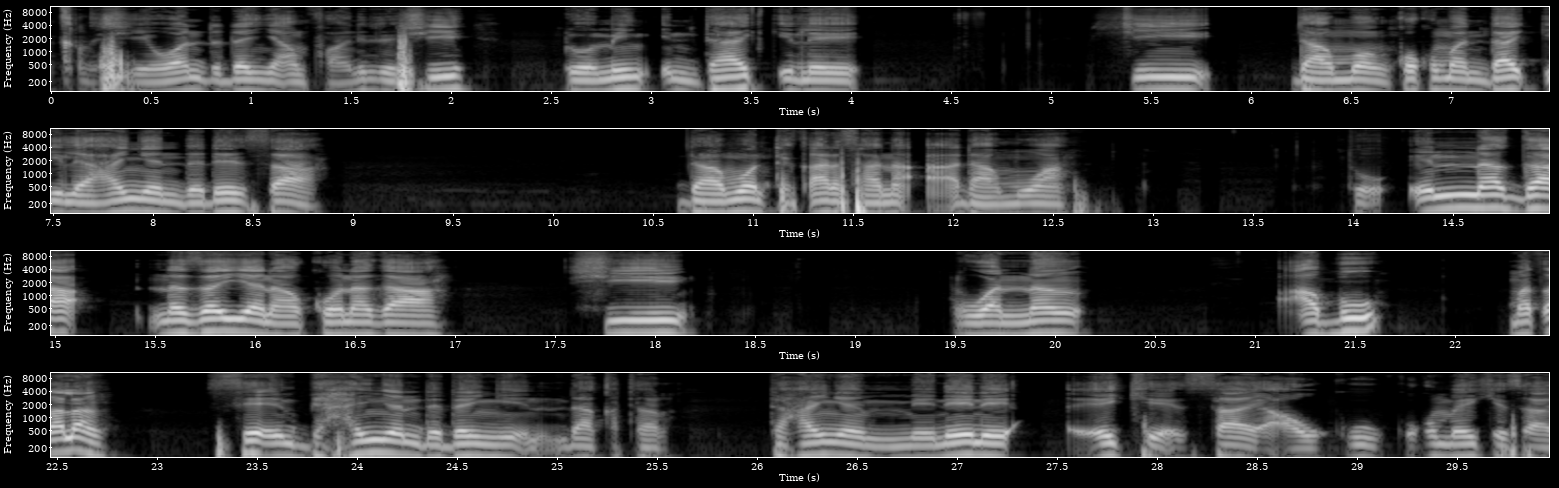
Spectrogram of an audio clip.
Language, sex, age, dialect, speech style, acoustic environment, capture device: Hausa, male, 25-34, Nigeria - Kano, happy; relaxed; excited; focused, silence; nature, mobile / Linux / Chrome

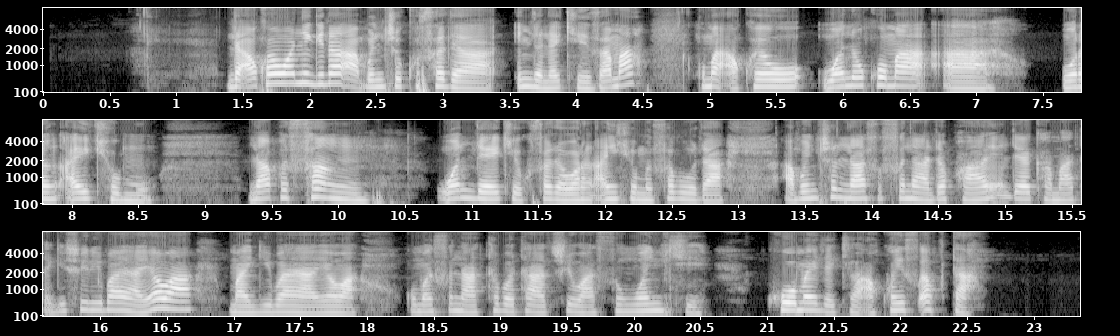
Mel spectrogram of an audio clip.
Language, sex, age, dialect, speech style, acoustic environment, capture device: Hausa, female, 25-34, Nigeria - Nigerian Standard, relaxed, silence, mobile / Linux / Chrome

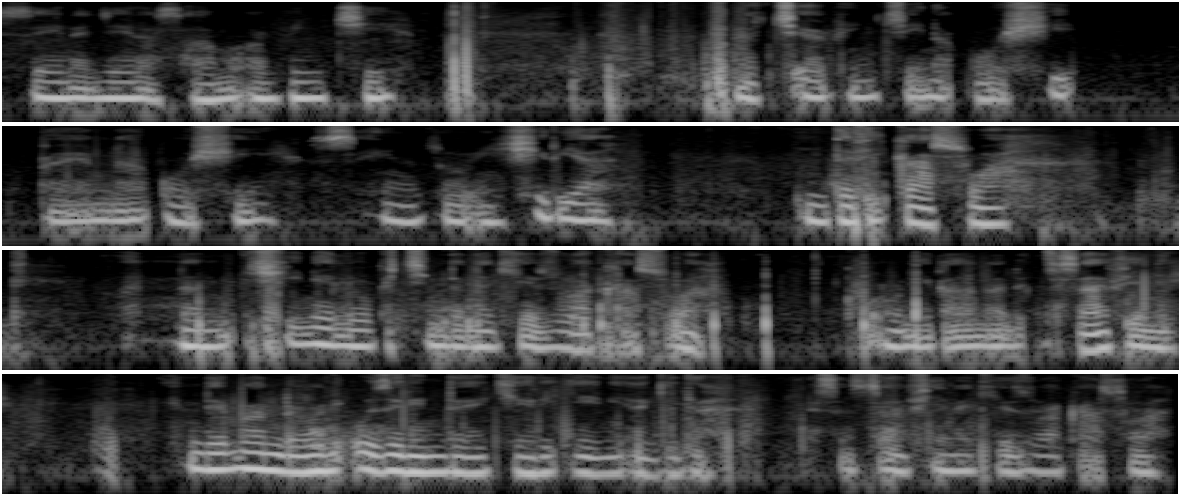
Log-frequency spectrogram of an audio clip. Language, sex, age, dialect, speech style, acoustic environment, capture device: Hausa, male, 25-34, Nigeria - Kano, anxious, silence, mobile / Linux / Chrome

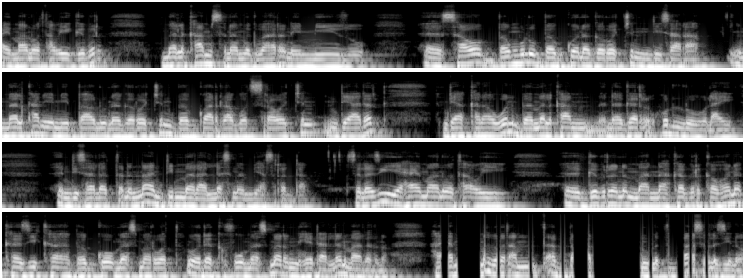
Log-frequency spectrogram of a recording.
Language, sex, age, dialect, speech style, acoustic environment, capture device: Amharic, male, 25-34, Ethiopia - Gojjam, tired, silence, mobile / Linux / Chrome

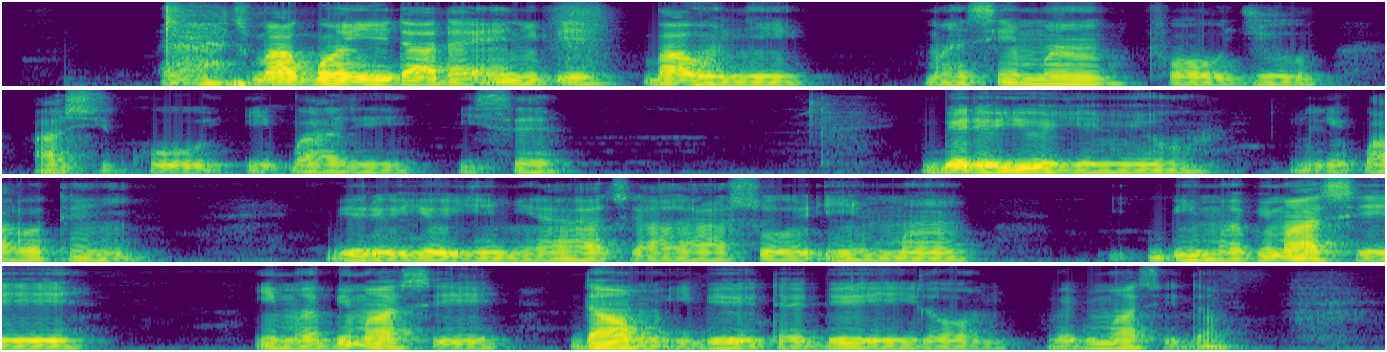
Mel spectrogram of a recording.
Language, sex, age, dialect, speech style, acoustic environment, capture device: Yoruba, male, 18-24, Nigeria - Lagos, relaxed, music, mobile / Linux / Chrome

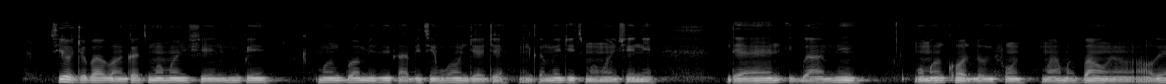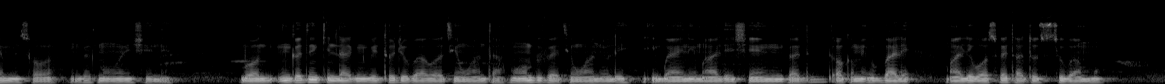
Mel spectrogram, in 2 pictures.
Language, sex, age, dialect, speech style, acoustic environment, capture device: Yoruba, male, 25-34, Nigeria - Ibadan, happy, silence, mobile / Linux / Chrome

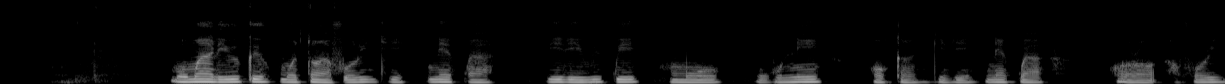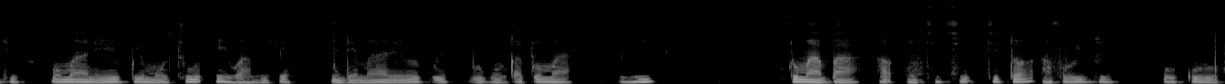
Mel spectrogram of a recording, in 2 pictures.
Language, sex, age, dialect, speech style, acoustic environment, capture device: Yoruba, male, 18-24, Nigeria - Lagos Yoruba, relaxed, nature, mobile / Linux / Chrome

